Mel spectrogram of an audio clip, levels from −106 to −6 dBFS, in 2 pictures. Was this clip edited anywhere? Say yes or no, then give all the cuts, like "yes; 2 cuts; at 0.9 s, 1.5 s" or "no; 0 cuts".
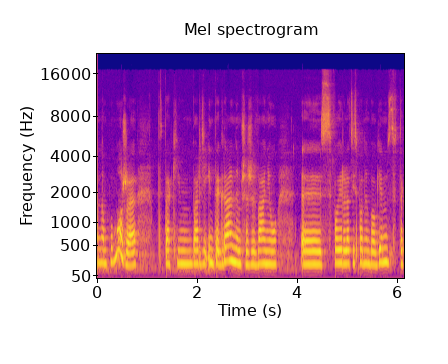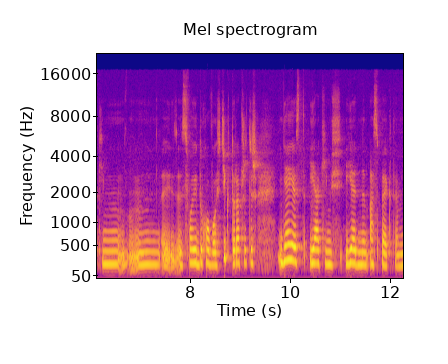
no; 0 cuts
